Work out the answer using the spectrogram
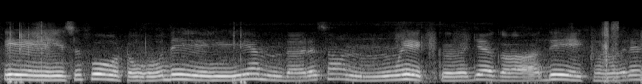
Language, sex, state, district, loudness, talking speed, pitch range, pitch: Punjabi, male, Punjab, Kapurthala, -15 LUFS, 85 wpm, 185-225 Hz, 205 Hz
